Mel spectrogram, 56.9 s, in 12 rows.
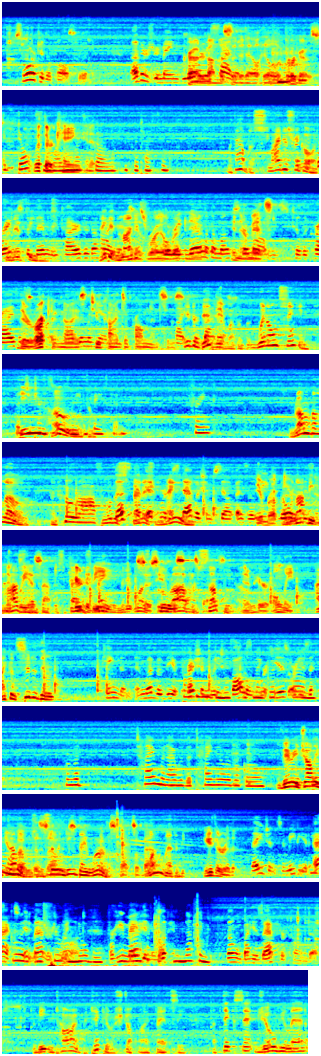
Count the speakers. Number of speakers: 4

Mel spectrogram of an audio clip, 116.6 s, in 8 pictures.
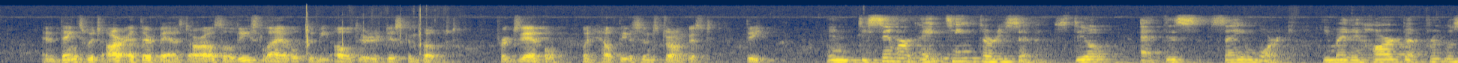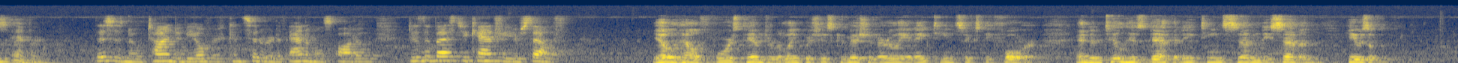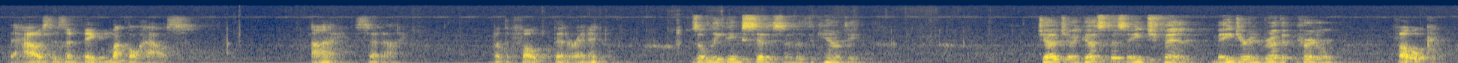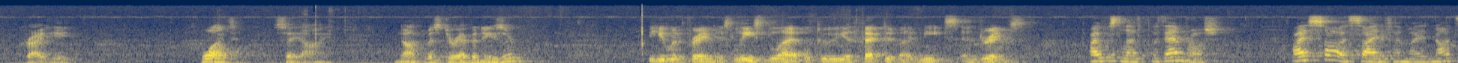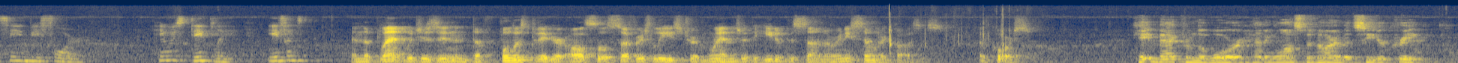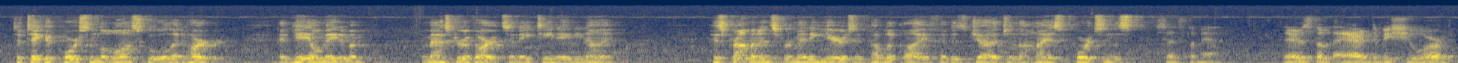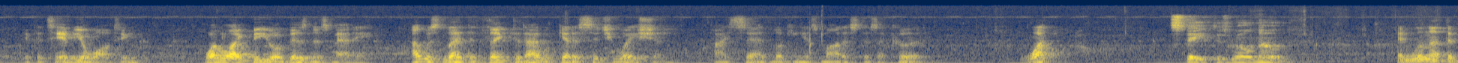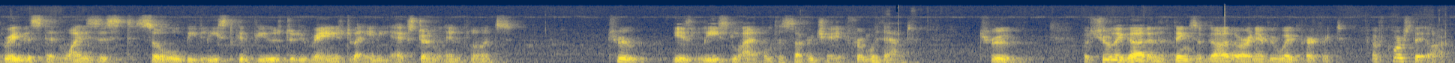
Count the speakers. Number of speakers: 5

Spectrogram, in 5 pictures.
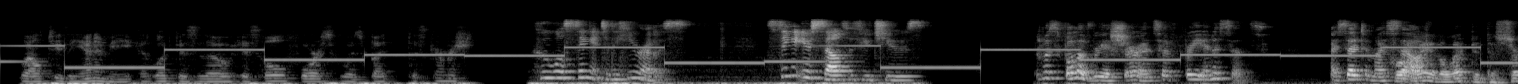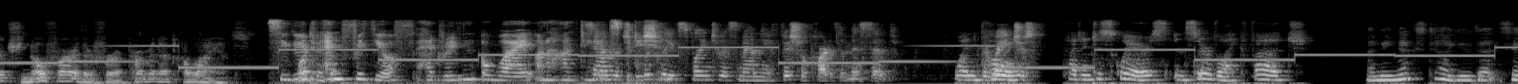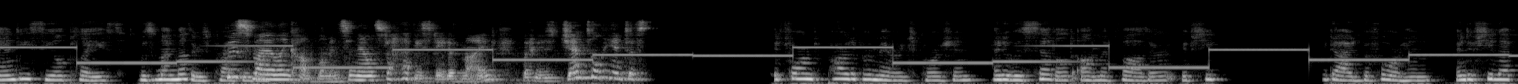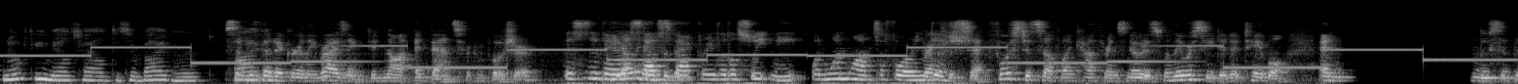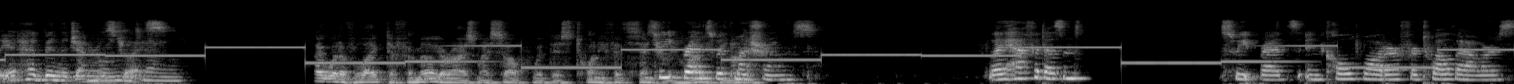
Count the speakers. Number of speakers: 9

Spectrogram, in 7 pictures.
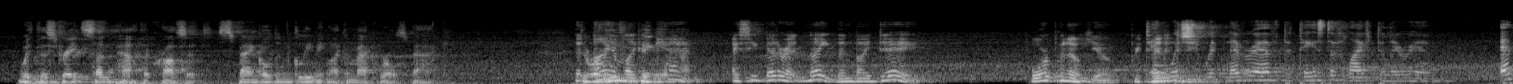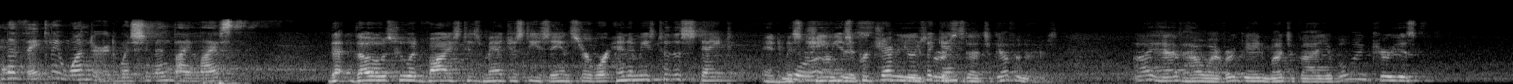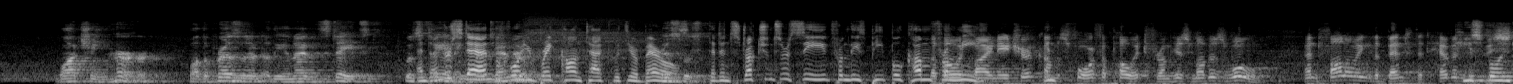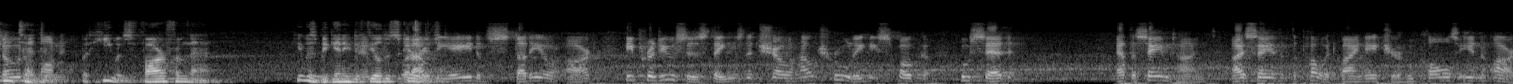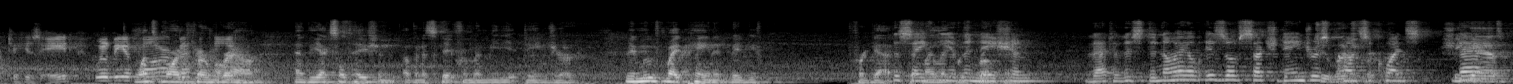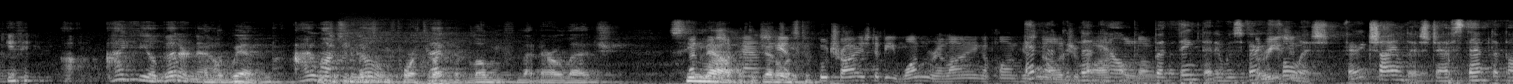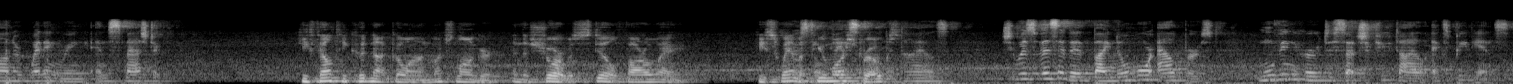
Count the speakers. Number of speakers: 8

